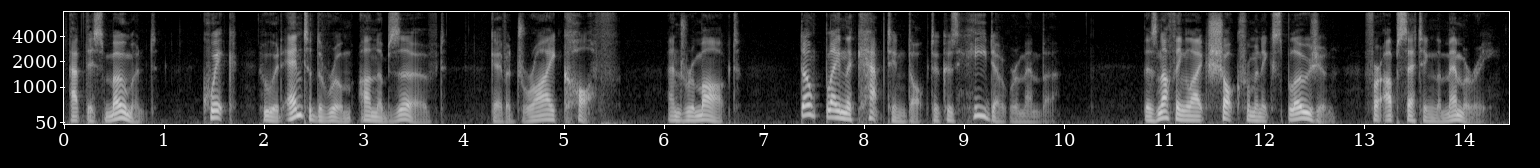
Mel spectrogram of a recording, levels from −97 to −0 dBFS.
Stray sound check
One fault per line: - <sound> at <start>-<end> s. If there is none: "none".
none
